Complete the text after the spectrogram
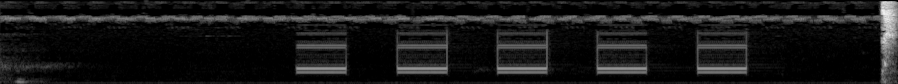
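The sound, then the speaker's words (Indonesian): A mobile phone calling a friend rings out with five evenly spaced ringback tones, roughly a second apart, over a faint steady high whine. A short burst of noise comes at the very end. “Aku coba mengeluarkan handphoneku dan menghubungi temanku.”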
